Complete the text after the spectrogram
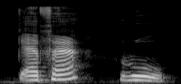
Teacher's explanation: کفروا، کاف کو باریک پڑھیں گے، کفروا۔ واو ساکن سے پہلے لفظ پر پیش ہے تو یہ واو مدہ ہے، اور واو مدہ کو بھی ایک حرکت کے برابر کھینچ کر پڑھتے ہیں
